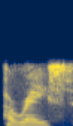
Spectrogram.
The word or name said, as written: Jerez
